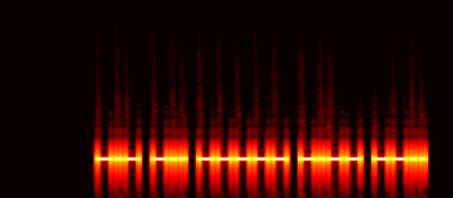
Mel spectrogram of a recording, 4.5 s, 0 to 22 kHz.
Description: Morse code, heard as a keyed tone, about 24 wpm, 700 Hz. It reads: KD0YZ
